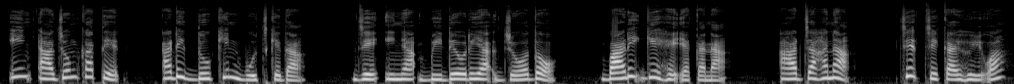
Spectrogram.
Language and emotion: Santali, sad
